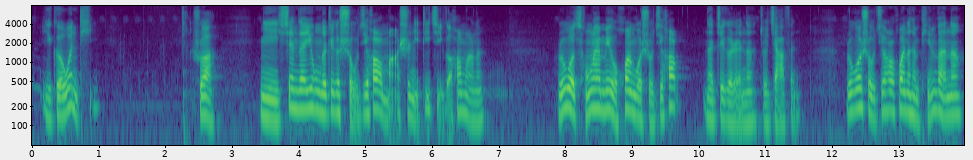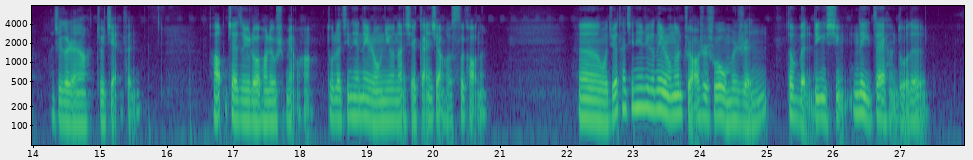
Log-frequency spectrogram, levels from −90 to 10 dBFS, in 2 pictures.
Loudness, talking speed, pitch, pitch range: -20 LUFS, 250 characters per minute, 135 Hz, 120-160 Hz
